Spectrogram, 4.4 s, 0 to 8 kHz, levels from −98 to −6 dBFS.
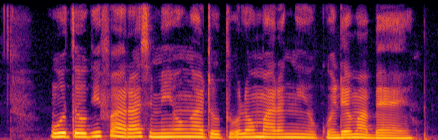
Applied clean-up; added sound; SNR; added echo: none; none; none; none.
